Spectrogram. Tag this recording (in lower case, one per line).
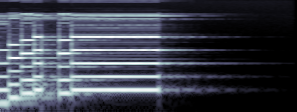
organ
keyboard (musical)
musical instrument
music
